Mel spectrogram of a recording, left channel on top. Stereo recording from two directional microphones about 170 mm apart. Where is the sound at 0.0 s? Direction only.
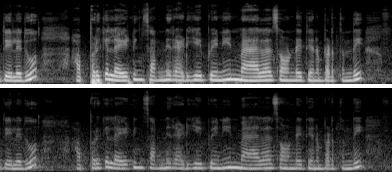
35° left (ahead or behind).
